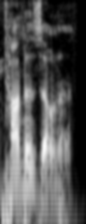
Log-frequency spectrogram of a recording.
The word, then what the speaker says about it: Tontozona: Camp Tontozona. – Tontozona. That's how you say it.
